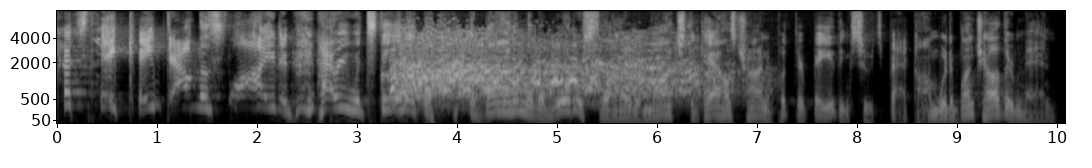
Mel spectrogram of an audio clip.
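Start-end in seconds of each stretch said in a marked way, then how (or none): 0.1-8.2 words broken up by real laughter; can barely get it out for laughing; laughing while telling. Real, not acted. Telling a funny story, laughing.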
